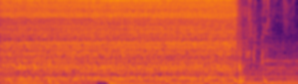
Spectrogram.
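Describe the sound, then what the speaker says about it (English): Water gushes steadily and loudly into a pot of saltfish for about three and a half seconds, then cuts off abruptly, leaving faint quiet handling sounds. "add water just to cover the saltfish to cook"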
